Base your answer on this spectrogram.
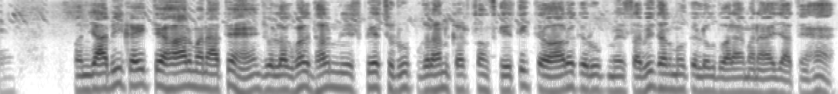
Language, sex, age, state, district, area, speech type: Hindi, male, 30-45, Bihar, Muzaffarpur, rural, read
